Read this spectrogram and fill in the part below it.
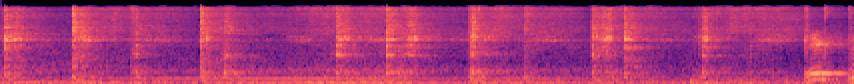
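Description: Mustard seeds frying in a hot pan, with irregular sharp pops and clicks over a steady low sizzle and occasional stirring scrapes, close and fairly loud, no voices.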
